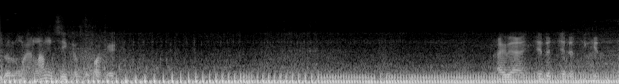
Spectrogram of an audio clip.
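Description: A BMW motorcycle engine, unused for a long time, idles close by with a slightly uneven, stuttering pulse while someone talks over it.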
